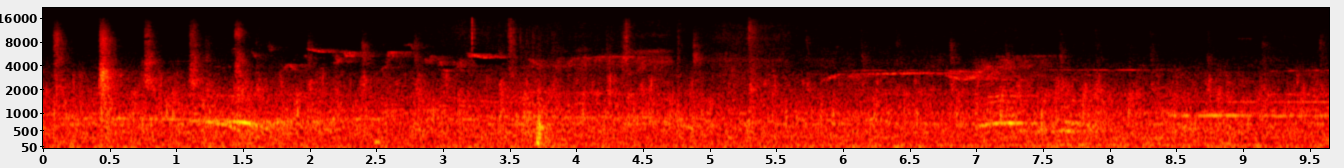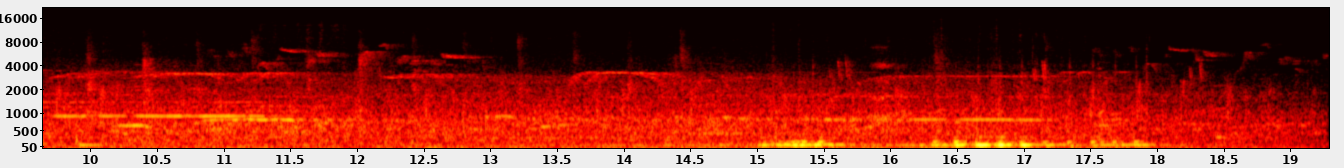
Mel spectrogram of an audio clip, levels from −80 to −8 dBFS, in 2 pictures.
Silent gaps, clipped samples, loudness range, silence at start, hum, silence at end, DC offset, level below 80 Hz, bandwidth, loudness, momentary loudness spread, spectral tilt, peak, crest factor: none; under 0.1%; 6 LU; 0 s; none; 0 s; under 0.1%; -48 dBFS; 16 kHz; -36 LUFS; 8 LU; -5.5 dB/octave; -14 dBFS; 20 dB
